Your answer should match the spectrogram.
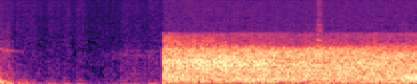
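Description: Silence, then about a second in a steady low hiss on a telephone line as an incoming call is patched into a three-way call.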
